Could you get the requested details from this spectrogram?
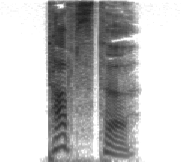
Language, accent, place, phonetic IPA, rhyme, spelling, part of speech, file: German, Germany, Berlin, [ˈtafstə], -afstə, taffste, adjective, De-taffste.ogg
- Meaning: inflection of taff: 1. strong/mixed nominative/accusative feminine singular superlative degree 2. strong nominative/accusative plural superlative degree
